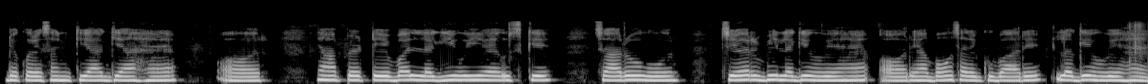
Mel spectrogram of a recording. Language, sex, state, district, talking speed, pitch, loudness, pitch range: Hindi, female, Chhattisgarh, Balrampur, 140 wpm, 195 Hz, -14 LUFS, 185-200 Hz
